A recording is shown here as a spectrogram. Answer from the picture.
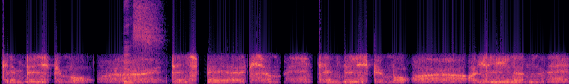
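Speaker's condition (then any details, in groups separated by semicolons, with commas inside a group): Throat cancer; needs a lot of air to produce voice or sound, voice noticeably unusual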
